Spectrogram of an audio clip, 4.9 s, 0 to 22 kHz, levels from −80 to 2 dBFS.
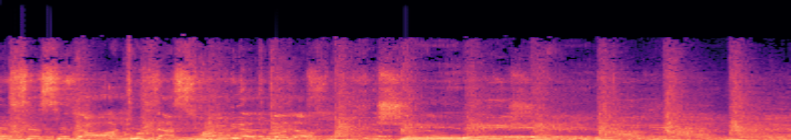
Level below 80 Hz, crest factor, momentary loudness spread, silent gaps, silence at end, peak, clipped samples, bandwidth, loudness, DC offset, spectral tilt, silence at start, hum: -34 dBFS; 12 dB; 4 LU; none; 0 s; 0 dBFS; under 0.1%; 17 kHz; -11 LUFS; under 0.1%; -3.5 dB/octave; 0 s; none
